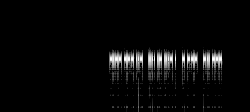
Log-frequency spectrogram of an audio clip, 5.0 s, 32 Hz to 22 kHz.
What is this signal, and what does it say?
Morse code, heard as a keyed tone, about 68 wpm, 700 Hz. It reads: YOU HAVE TO DO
